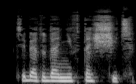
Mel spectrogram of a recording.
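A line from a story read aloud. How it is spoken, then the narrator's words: Muttered. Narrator (Russian): пробормотал Мэтт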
